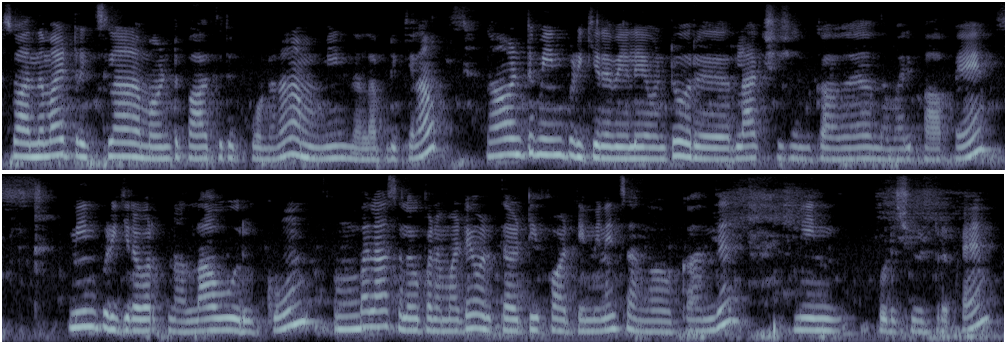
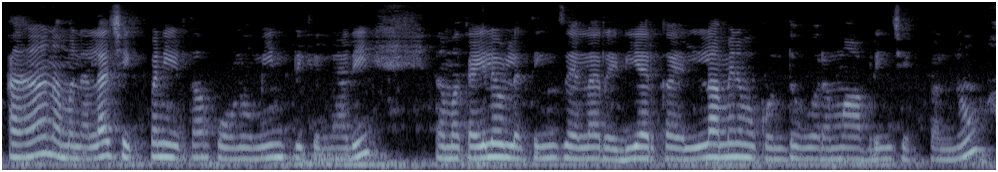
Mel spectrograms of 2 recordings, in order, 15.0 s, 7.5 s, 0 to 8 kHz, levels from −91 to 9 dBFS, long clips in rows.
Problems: constant background noise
